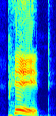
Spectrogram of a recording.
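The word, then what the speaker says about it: fate: এর শেষে যদি ই বসে, এফ এ টি ই, যদি ই বসে শেষে, তাহলে উচ্চারণ হয়ে যাবে ফেট।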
